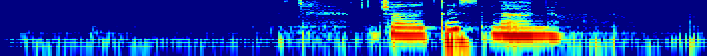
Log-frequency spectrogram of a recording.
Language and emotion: Russian, positive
